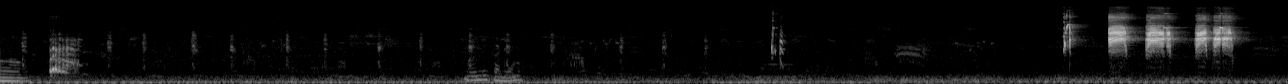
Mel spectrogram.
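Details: Black francolin calling: after a long stretch of low steady hum with scattered faint clicks, a burst of four loud, harsh, grating notes comes in quick succession near the end.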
